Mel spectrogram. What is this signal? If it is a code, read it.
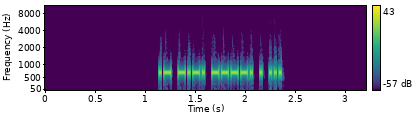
Morse code, heard as a keyed tone, about 53 wpm, 700 Hz. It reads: AC9ES
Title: USA Call Signs - 5 Characters - 3x Character Spacing - 50wpm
